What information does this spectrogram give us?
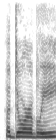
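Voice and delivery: ordinary delivery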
